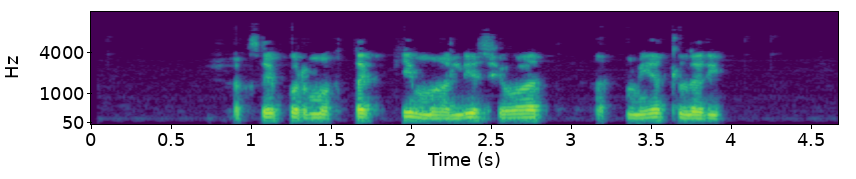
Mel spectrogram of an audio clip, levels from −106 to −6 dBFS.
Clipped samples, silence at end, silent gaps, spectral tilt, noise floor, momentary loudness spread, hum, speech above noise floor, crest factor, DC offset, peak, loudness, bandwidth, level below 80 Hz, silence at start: under 0.1%; 0.75 s; none; -6 dB/octave; -83 dBFS; 14 LU; none; 58 dB; 20 dB; under 0.1%; -8 dBFS; -26 LUFS; 7.2 kHz; -76 dBFS; 0.9 s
